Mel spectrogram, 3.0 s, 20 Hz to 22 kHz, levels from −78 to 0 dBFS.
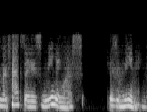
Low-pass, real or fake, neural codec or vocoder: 7.2 kHz; fake; codec, 44.1 kHz, 0.9 kbps, DAC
